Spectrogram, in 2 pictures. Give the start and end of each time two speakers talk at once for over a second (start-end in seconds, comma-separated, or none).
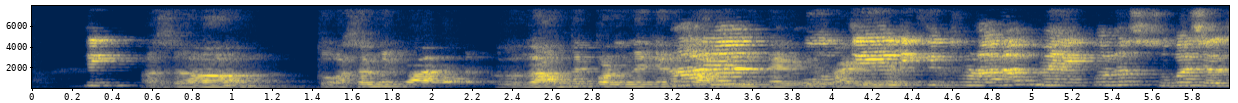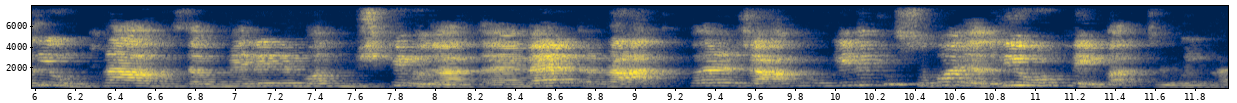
3.2-4.6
